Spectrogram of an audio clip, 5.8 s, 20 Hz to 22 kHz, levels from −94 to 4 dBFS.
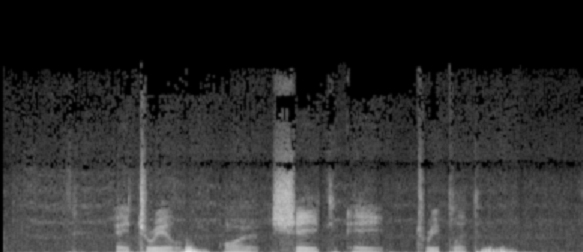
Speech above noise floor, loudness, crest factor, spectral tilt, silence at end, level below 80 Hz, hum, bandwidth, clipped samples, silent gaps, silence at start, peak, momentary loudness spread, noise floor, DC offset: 29 dB; -22 LUFS; 22 dB; -4 dB/octave; 0.55 s; -32 dBFS; none; 16 kHz; under 0.1%; none; 0.65 s; 0 dBFS; 20 LU; -50 dBFS; under 0.1%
